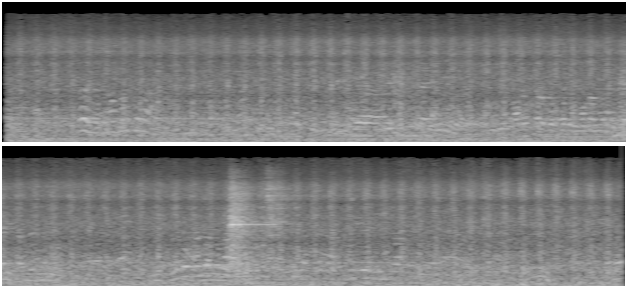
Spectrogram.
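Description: Indistinct voices over a steady, evenly repeating clatter, with one brief loud sharp sound about two-thirds of the way through.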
